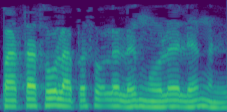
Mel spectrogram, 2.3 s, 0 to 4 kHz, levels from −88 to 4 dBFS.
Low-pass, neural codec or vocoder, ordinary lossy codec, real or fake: 3.6 kHz; none; MP3, 16 kbps; real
